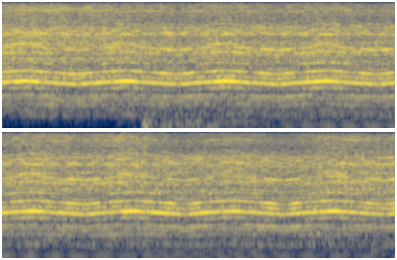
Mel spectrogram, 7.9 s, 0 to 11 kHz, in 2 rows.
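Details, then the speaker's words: 2001 VW Jetta secondary air injection pump during active test: steady even electric hum with clean whine near 1.2 kHz, no air leak hiss; pump itself fine, not the issue. "nice and quiet sounds good it's not leaking air anywhere"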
